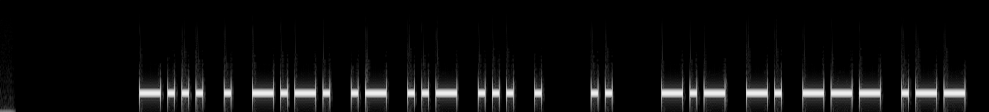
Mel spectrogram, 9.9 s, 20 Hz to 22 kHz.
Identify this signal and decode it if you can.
Morse code, heard as a keyed tone, about 17 wpm, 700 Hz. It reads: BECAUSE I KNOW
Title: Sentences from Top 1000 Words - Review Part 3 - 17wpm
